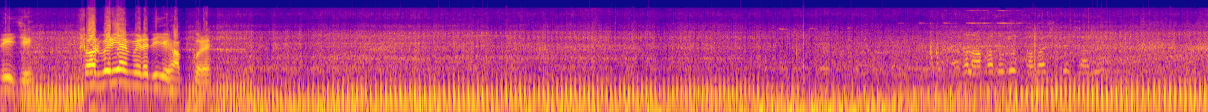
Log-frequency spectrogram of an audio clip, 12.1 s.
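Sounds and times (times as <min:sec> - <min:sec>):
motorcycle engine low rumble: 0:00.0 - 0:12.0.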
